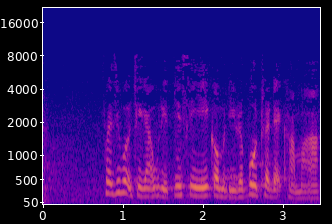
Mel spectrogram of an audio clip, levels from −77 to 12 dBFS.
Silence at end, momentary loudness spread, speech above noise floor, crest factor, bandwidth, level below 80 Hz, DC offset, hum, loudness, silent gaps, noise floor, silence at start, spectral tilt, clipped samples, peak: 0 s; 8 LU; 24 dB; 18 dB; 8.4 kHz; -62 dBFS; under 0.1%; none; -27 LUFS; none; -51 dBFS; 0 s; -6.5 dB/octave; under 0.1%; -10 dBFS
